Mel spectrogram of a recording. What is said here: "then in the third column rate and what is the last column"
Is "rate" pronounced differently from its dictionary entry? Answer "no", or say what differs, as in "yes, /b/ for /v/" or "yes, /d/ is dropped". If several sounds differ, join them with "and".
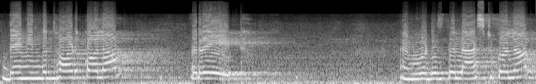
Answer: no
